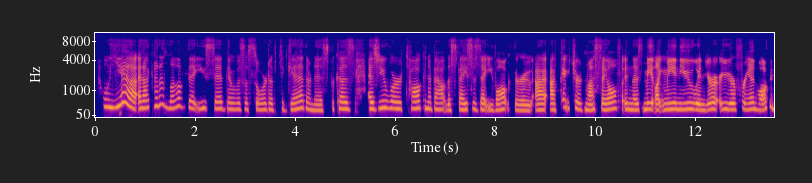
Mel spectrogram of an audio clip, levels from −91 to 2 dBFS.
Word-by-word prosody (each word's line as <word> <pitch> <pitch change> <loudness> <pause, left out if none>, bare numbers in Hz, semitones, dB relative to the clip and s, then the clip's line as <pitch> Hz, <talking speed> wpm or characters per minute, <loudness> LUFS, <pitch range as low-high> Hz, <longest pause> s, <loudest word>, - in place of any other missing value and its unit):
Well, 290 -1 -1
yeah, 290 - +5
and 240 +1 +4
I 255 +2 +1
kinda 320 +6 -3
love 265 +5 -4
that 245 -4 -3
you 240 +2 -4
said 230 -2 -4
there 215 -1 -5
was 210 0 -8
a 210 - -5
sort 205 +2 -5
of 200 -3 -6
togetherness, 205 -2 -4
because 225 -1 -2 0.3
as 225 -2 +2
you 255 +1 +1
were 235 -2 0
talking 240 +1 -1
about 210 -2 -3
the 195 - -3
spaces 205 +2 -3
that 205 - 0
you 185 - -6
walked 200 +3 0
through, 180 -3 -1
I 195 +1 +5
I 200 0 +6
pictured 240 -7 -2
myself 210 +4 0
in 205 0 0
this 195 0 -1
me 215 0 +4
like, 195 -3 +4
me 210 +2 +3
and 210 0 +2
you 210 0 +1
and 190 -2 +5
your 215 +2 +3
your 205 -1 +3
friend 215 0 -2
walking 210 +6 0
215 Hz, 190 wpm, -24 LUFS, 200-235 Hz, 0.3 s, I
